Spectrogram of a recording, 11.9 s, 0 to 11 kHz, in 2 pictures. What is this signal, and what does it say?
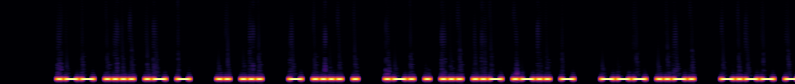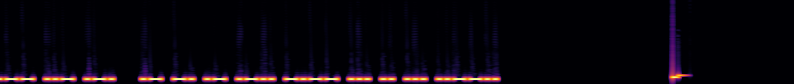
Morse code, heard as a keyed tone, about 40 wpm, 700 Hz. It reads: WHAT IS THE RESULT OF YOUR ANALYSIS?
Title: Sentences from Top 1000 Words - Review Part 5 - 40wpm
